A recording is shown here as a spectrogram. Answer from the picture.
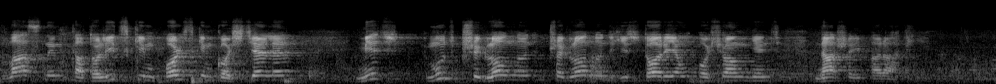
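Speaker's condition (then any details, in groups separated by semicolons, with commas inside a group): No condition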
